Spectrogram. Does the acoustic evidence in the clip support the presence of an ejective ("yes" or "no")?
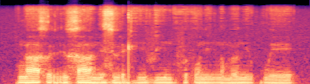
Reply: no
